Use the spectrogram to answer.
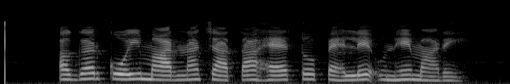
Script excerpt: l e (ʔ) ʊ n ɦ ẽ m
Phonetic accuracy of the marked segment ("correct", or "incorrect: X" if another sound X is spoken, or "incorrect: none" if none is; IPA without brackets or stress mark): correct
